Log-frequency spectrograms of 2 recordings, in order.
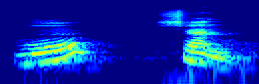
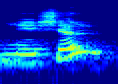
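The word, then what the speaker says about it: motion: उसको हम शन पढ़ेंगे यानी टी आई ओ एन बन गया शन जैसे यह है एस ई सी सेक उसके बाद शन टी आई य एन शन सेक्शन नेशन मोशन इन इमेशन ठीक है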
